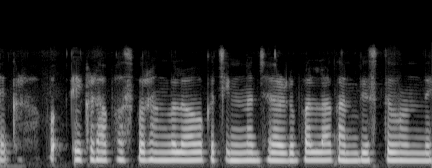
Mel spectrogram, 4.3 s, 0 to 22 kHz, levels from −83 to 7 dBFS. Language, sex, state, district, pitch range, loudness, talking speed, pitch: Telugu, female, Andhra Pradesh, Chittoor, 185-195 Hz, -16 LUFS, 95 wpm, 190 Hz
